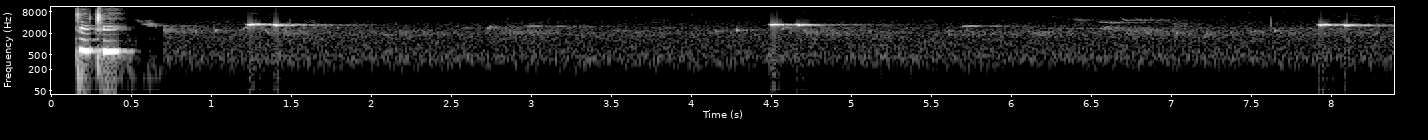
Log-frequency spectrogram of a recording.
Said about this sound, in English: I was sitting in my garden in Hepburn Springs and a little spotted partilope landed on a branch just next to me and it started making its call. It went book, diddy, book.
